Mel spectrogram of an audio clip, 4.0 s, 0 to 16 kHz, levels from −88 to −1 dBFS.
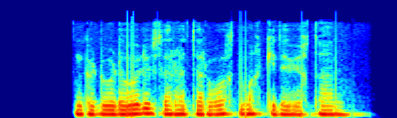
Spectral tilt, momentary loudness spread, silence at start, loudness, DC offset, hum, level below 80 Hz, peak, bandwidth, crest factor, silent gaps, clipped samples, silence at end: -8.5 dB/octave; 7 LU; 0.75 s; -14 LUFS; under 0.1%; none; -40 dBFS; 0 dBFS; 8.2 kHz; 14 dB; none; under 0.1%; 0.35 s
